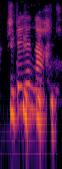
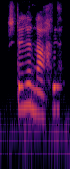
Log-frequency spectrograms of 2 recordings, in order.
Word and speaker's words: Stille Nacht: And Randall and I both tried to pronounce it, and hey, we murdered it. Stille Nacht. You hear it? Stille Nacht. Stille Nacht. Yes.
